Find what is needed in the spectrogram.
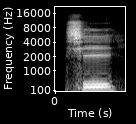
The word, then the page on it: si: Apatani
